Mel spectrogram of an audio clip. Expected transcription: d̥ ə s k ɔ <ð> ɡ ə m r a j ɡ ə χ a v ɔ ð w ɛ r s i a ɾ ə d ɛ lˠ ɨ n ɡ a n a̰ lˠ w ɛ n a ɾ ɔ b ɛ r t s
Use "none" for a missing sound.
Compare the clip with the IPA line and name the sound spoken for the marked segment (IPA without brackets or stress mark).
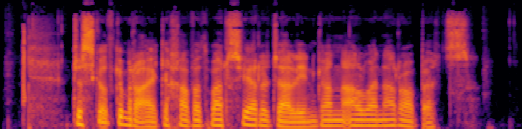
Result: ð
